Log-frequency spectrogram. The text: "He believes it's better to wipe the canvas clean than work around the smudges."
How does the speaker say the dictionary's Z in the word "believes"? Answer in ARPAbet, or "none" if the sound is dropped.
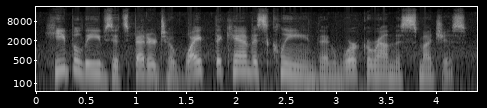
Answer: Z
